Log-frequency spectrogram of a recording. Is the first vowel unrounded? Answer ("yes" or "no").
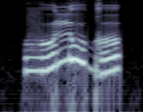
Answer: no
